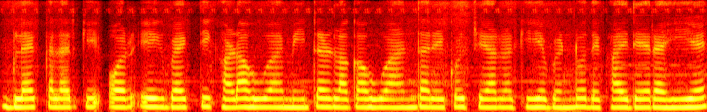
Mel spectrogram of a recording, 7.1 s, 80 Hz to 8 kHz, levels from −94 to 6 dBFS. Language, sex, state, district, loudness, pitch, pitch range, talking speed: Hindi, female, Chhattisgarh, Raigarh, -15 LUFS, 215 Hz, 215-220 Hz, 205 wpm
